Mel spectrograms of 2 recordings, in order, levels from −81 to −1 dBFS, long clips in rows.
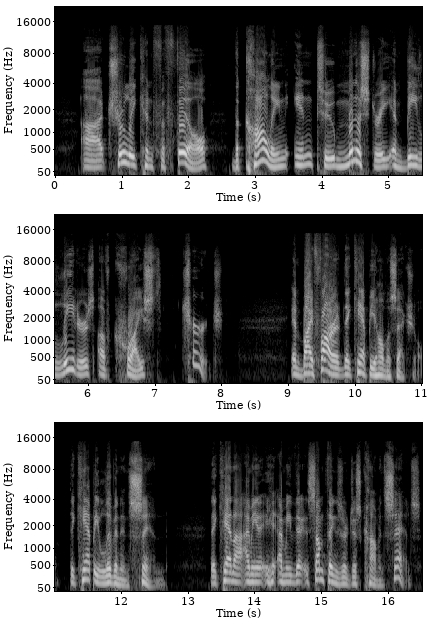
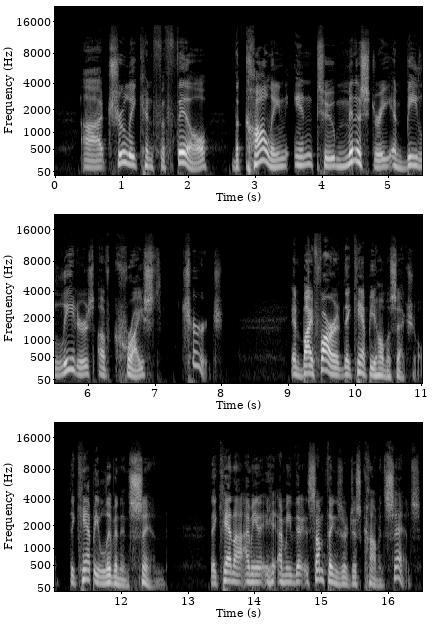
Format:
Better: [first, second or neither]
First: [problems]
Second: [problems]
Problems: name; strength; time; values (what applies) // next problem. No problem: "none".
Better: second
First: distortion; slight; 3% of the sound clipped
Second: none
